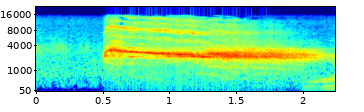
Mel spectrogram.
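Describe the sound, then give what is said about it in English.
A single loud, piercing red-tailed hawk scream bursts in suddenly and slides slowly downward in pitch for over a second and a half before fading, with a low murmur just at the end. “So this is what a red tail hawk sounds like in case everyone forgot the exact sound of it, which you already know, you hear it.”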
